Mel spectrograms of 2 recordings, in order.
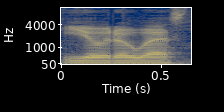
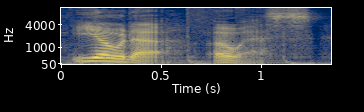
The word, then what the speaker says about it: iodéOS: Yes, people, I embarrassingly called it iodéOS the entire review without bothering to look up that it's actually pronounced iodéOS.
